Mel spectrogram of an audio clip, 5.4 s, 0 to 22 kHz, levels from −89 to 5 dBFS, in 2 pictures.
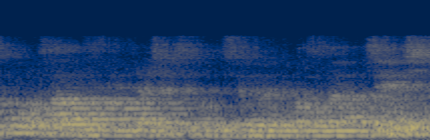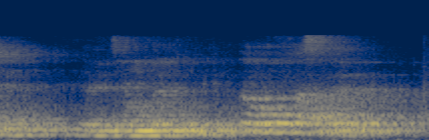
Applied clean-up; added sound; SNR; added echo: neural separator model SepFormer DNS4.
